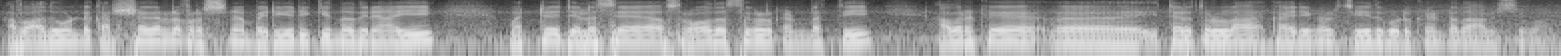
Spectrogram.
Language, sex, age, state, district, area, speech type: Malayalam, male, 45-60, Kerala, Thiruvananthapuram, urban, spontaneous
